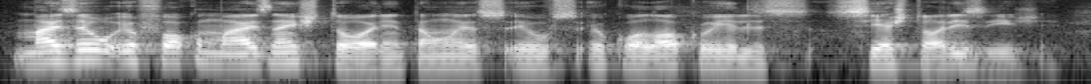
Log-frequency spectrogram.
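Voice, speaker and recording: Hardly any pauses in a man's moderately paced speech, medium in pitch and ordinary in pitch variation. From Paraíba, northeastern Brazil. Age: 60s. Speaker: comic book artist. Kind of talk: interview. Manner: halting, many repetitions and fillers.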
